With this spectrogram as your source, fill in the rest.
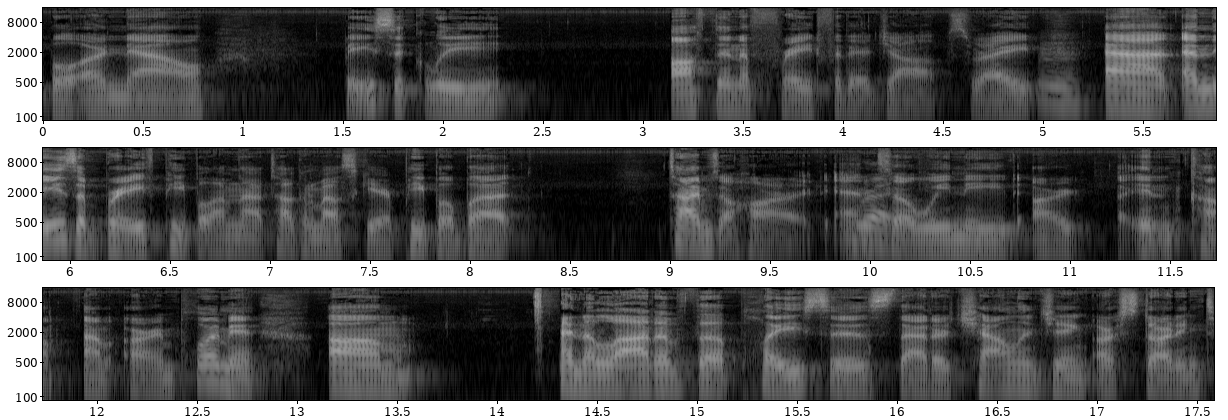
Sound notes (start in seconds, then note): none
